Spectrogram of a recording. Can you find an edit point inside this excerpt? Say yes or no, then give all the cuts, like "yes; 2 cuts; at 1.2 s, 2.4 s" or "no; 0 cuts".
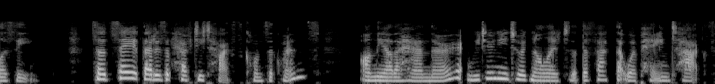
yes; 2 cuts; at 1.7 s, 4.6 s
